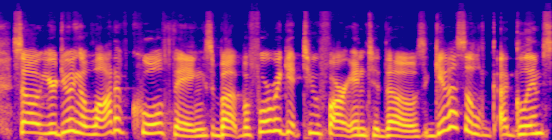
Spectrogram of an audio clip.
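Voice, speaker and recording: At a moderate pace, a woman with a normal speaking voice talks at a fairly high pitch. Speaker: rural news interviewer. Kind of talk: interview questions.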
